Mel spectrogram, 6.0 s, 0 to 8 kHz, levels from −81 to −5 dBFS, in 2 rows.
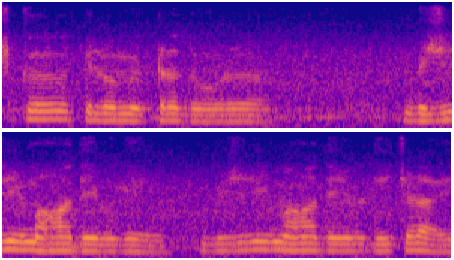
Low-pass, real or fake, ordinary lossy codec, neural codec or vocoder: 7.2 kHz; real; Opus, 16 kbps; none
